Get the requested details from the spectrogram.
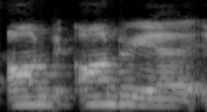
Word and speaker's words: Aundrea: I answer to all variations. Andrea is typically Andrea.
